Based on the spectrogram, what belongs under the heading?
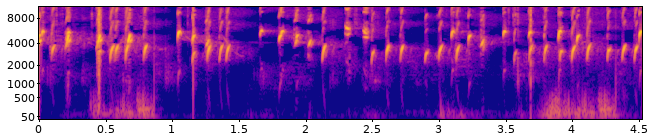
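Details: Batbata calls of a female European goldfinch, used to excite a male into singing. Quick bright twittering notes come in dense runs with a short pause midway, and low fluttering rustles near the start and end.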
